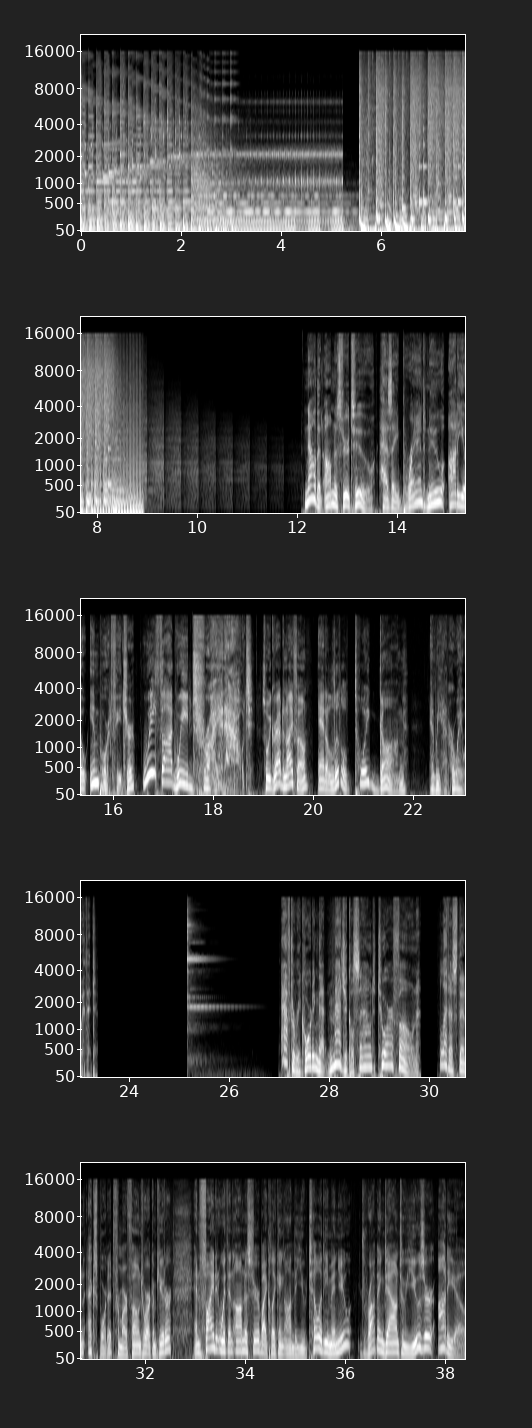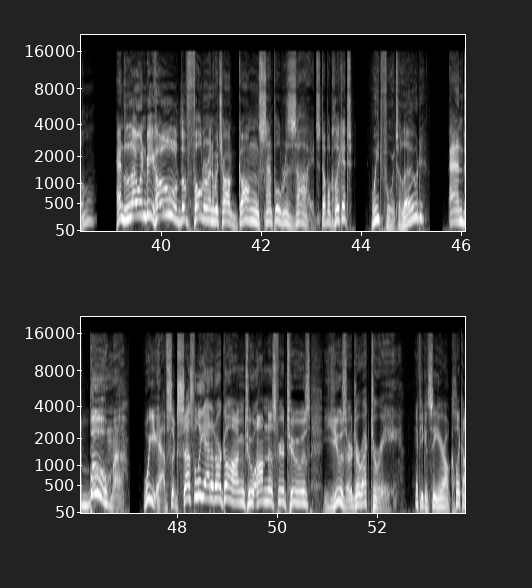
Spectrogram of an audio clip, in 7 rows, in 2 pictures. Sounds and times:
Speech: 12.1s - 23.4s, 27.0s - 53.7s.

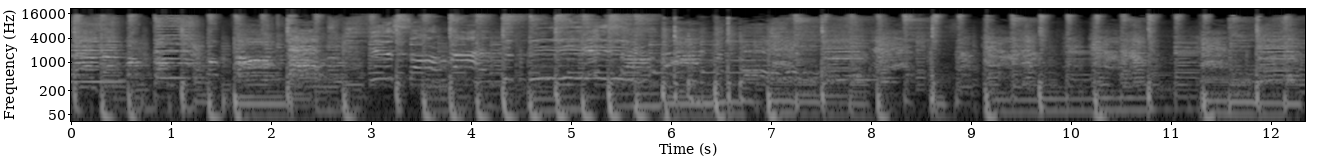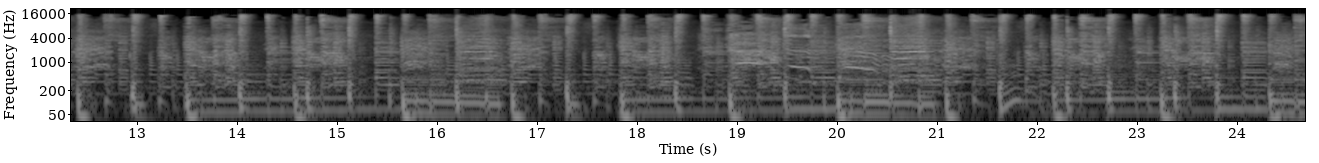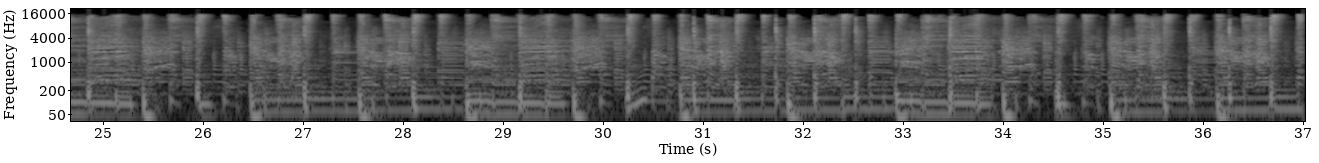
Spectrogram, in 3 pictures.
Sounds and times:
Music: 0.0s - 37.0s.

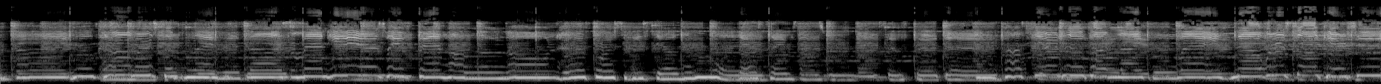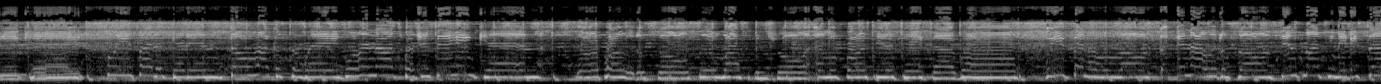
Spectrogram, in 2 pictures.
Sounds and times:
Music: 0.0s - 27.6s.

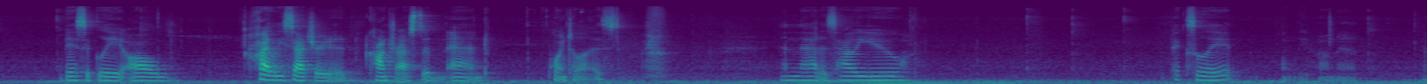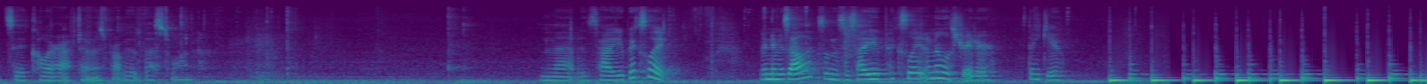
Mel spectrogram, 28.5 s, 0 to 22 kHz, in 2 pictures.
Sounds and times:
Inside, small room: 0.0s - 28.5s
Speech: 0.6s - 1.8s, 2.5s - 4.9s, 5.5s - 6.2s, 7.8s - 9.2s, 11.7s - 13.6s, 14.2s - 16.4s, 19.7s - 21.1s, 21.9s - 25.0s.

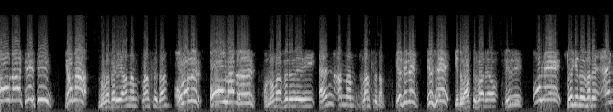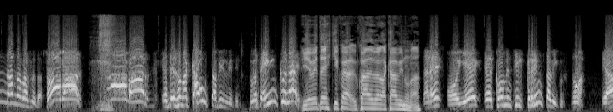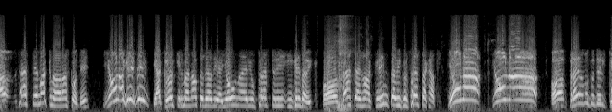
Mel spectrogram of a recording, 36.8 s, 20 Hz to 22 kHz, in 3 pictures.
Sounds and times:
Speech: 0.0s - 13.9s, 14.5s - 36.7s.

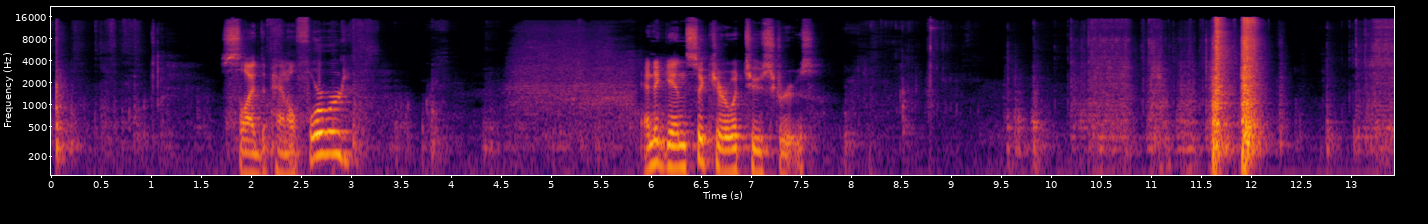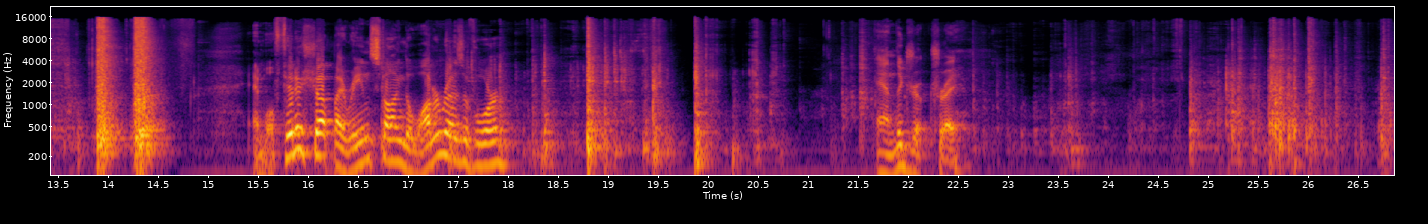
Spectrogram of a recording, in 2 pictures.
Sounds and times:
Speech: 1.7s - 3.1s, 5.9s - 7.7s, 15.4s - 18.0s, 21.6s - 22.7s.

